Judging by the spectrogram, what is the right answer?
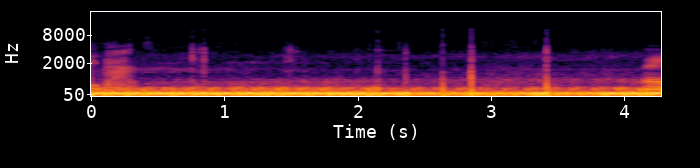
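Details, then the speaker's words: Engine at idle after all new spark plugs and reinstalled wires on both banks: a deep, lumpy, uneven idle with stumbles, and the monitor still shows intermittent misfires in cylinders 3 and 4, no longer isolated to one bank. "you can see I'm still getting misfires in cylinder 3 and cylinder 4. So, not isolated to one bank anymore."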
